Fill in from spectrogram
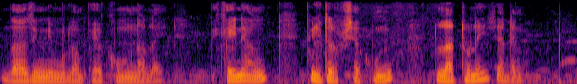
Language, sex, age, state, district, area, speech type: Bodo, male, 45-60, Assam, Baksa, urban, spontaneous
